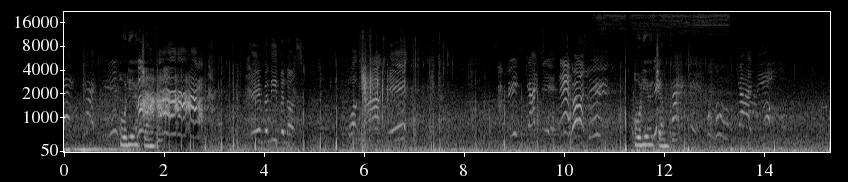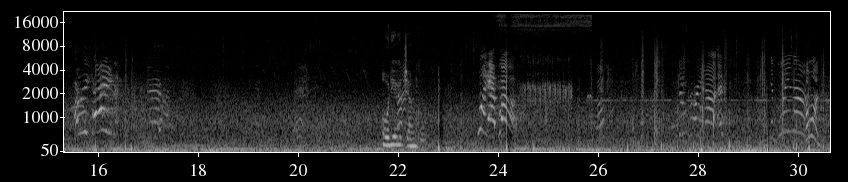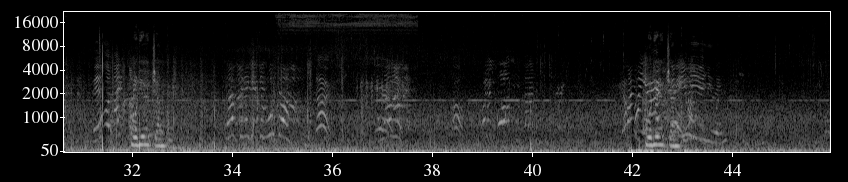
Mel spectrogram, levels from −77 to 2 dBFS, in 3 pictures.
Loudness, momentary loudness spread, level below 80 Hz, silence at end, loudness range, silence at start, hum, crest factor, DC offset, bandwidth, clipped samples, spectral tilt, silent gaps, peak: -33 LUFS; 13 LU; -38 dBFS; 0 s; 8 LU; 0 s; none; 22 dB; under 0.1%; over 20 kHz; under 0.1%; -5.5 dB/octave; none; -10 dBFS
